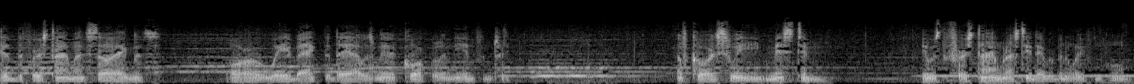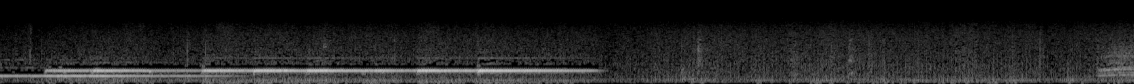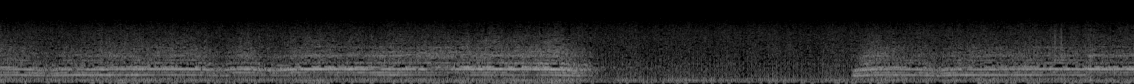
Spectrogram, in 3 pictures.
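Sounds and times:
steam locomotive chime whistle: 0.0 - 8.4, 9.1 - 17.4, 22.3 - 28.7, 31.2 - 34.0
held music note: 0.0 - 17.4.

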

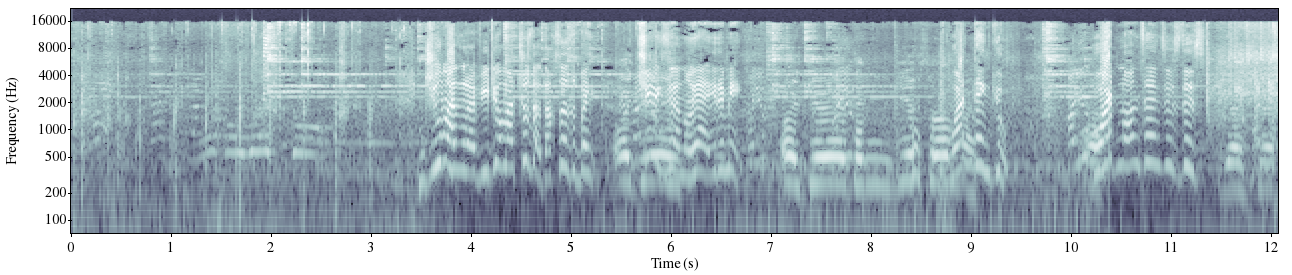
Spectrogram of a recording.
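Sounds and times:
footsteps on pavement: 0.0 - 5.8
people talking: 3.4 - 9.4.

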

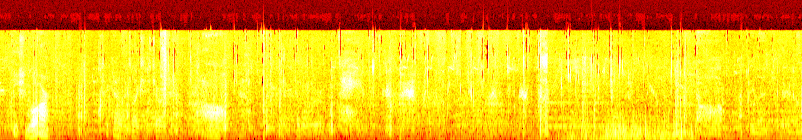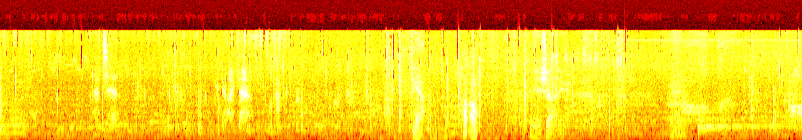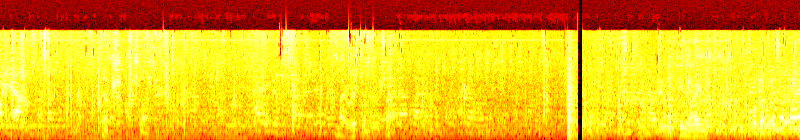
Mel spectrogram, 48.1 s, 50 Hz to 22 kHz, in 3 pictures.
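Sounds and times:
people talking indistinctly: 0.0 - 42.3.

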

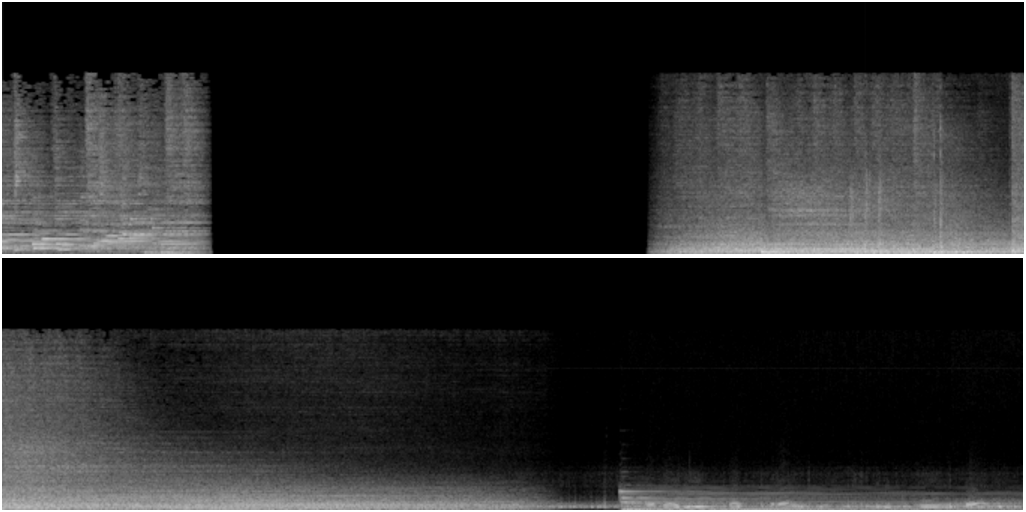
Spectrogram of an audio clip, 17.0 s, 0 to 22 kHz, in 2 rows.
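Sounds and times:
crashing cymbals and drums: 5.4 - 12.1
low piano: 6.0 - 17.0.

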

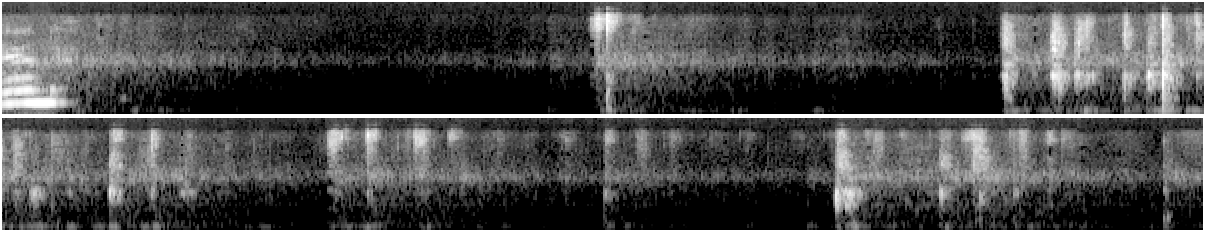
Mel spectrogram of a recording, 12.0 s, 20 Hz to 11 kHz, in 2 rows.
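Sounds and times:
plastic spoon stirring in plastic cup: 5.0 - 12.0.

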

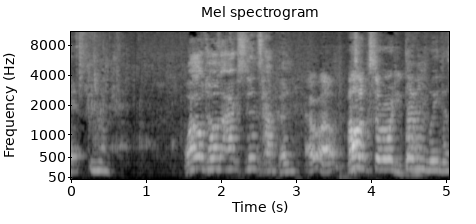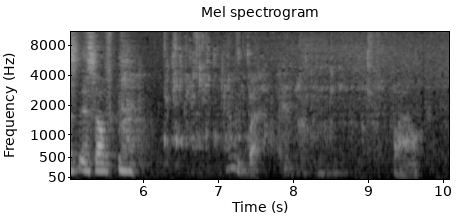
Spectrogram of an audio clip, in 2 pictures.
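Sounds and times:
fizzy drink pouring into cup: 0.0 - 1.9, 6.2 - 10.0.

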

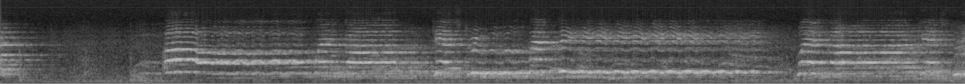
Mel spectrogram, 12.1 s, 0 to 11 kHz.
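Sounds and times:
woman singing unaccompanied: 2.0 - 12.0.

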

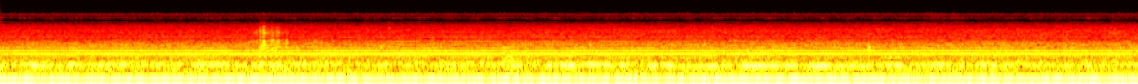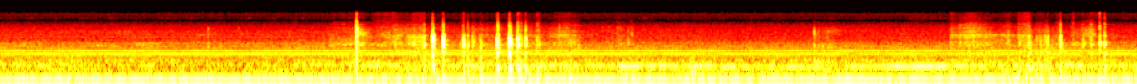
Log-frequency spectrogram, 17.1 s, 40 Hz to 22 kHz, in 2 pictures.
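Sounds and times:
faint steady tones: 0.0 - 17.0
steady background hum: 0.0 - 17.0.

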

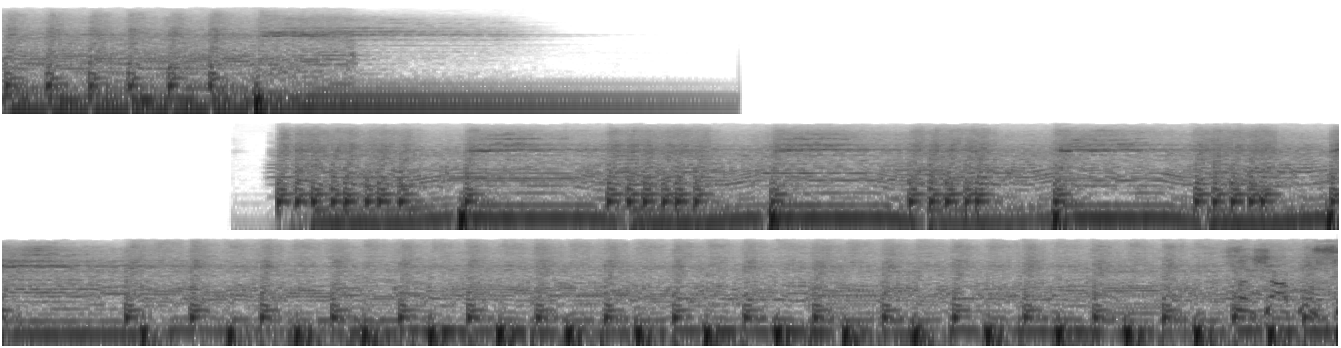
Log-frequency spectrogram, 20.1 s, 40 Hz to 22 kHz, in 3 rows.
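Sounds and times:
crashing drums: 8.0 - 20.0
held low guitar chords: 8.0 - 20.0.

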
